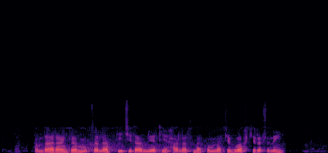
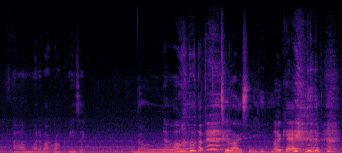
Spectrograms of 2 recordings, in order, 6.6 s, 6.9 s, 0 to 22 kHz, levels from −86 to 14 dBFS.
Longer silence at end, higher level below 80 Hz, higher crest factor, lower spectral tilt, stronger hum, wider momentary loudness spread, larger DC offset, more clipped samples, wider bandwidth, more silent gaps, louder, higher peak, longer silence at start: first, 0.9 s vs 0 s; second, -80 dBFS vs -48 dBFS; about the same, 16 dB vs 18 dB; first, -9.5 dB/octave vs -4.5 dB/octave; neither; second, 8 LU vs 20 LU; neither; neither; second, 6.8 kHz vs 20 kHz; neither; second, -29 LUFS vs -25 LUFS; second, -14 dBFS vs -8 dBFS; first, 0.7 s vs 0 s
